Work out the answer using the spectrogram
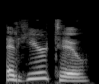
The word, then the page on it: adhere to: British English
